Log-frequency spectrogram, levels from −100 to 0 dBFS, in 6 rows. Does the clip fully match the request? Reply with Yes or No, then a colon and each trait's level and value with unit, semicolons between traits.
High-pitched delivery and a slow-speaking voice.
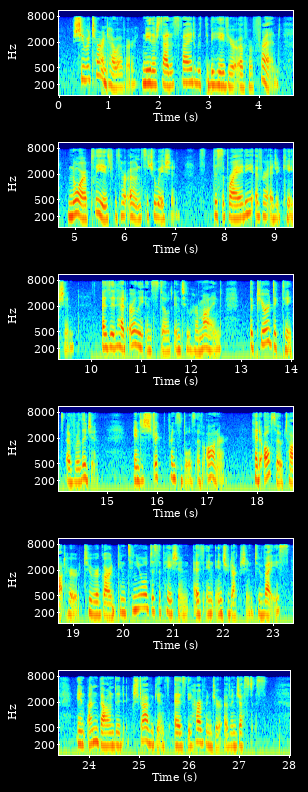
Yes: high, 205 Hz; slow, 130 wpm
